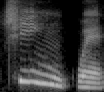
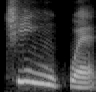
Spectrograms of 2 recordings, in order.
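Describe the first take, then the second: Both takes have the same delivery.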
